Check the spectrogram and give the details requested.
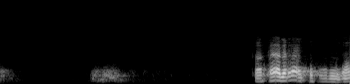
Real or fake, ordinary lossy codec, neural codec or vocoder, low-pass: fake; none; codec, 16 kHz, 1 kbps, FunCodec, trained on Chinese and English, 50 frames a second; 3.6 kHz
